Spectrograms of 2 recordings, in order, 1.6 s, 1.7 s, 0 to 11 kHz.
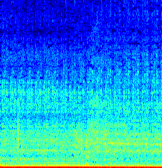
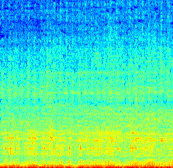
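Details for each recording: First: Peugeot 205 GL, carbureted, half-warm start with choke then removed: low, steady idle rumble, even with no hunting or stumbling; idling normally. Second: Peugeot 205 GL warm engine idling with choke pulled: deep, slightly lumpy idle with uneven low pulsing, a little blue smoke, cylinders flooded with fuel; over-rich running from choke on a warm engine.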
